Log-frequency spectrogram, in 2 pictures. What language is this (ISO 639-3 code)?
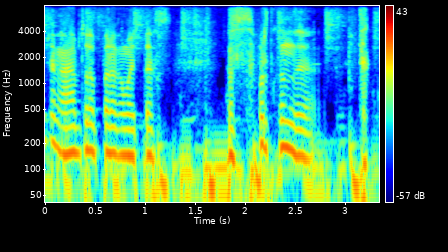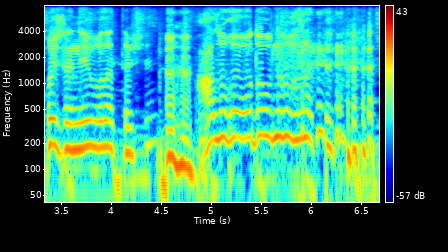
kaz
